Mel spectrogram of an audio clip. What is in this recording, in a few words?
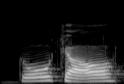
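"zu2qiu2", Mandarin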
